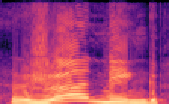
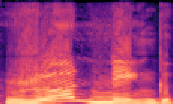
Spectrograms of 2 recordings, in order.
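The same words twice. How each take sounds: First: running said quickly in one go; running at speed. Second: running said slowly, syllable by syllable; slow running. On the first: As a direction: read running at normal speed, smoothly. (Running speed में, एक साथ) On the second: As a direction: stretch out running slowly like a teacher. (Running धीरे-धीरे, अलग-अलग करके) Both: Shown as a demonstration. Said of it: "इसे speed में पढ़ेंगे".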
